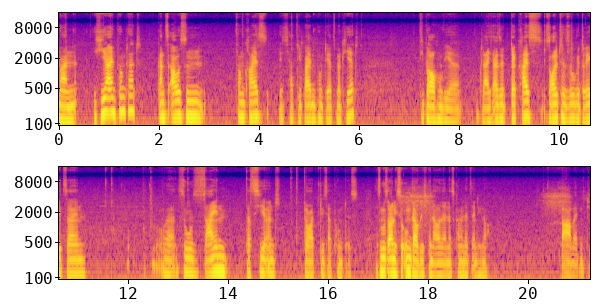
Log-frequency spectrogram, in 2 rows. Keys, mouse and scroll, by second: 0.5 r, 3.7-7.4 drag, 9.4 a, 9.6 a, 10.6 r, 12.4 g, 14.0-17.0 drag, 17.0 middle click.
